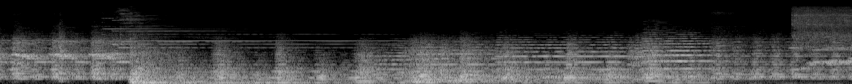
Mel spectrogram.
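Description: Concert band of woodwinds, brass and percussion playing; about a second in the low brass and percussion come in under the higher parts, and they drop out again near the end.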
